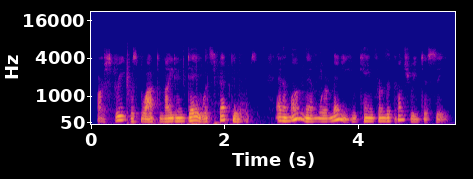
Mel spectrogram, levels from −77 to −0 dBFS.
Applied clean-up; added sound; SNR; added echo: neural mask model DeepFilterNet 3.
